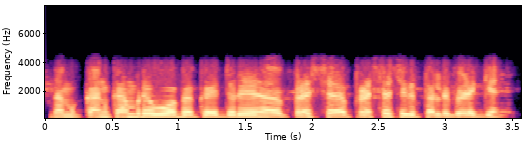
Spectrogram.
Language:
Kannada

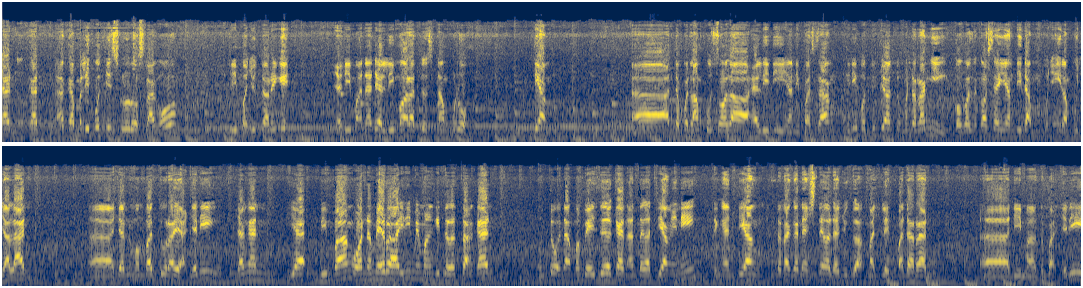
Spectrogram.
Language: Malay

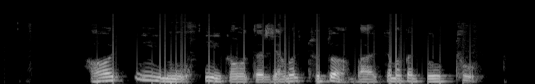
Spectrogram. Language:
Gawri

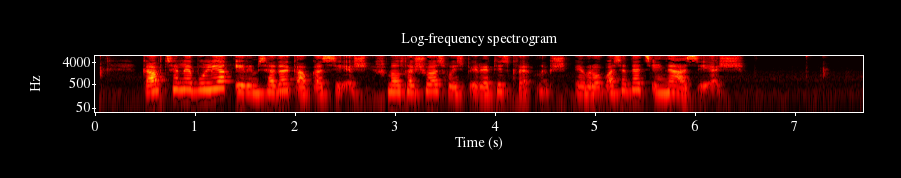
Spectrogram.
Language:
Georgian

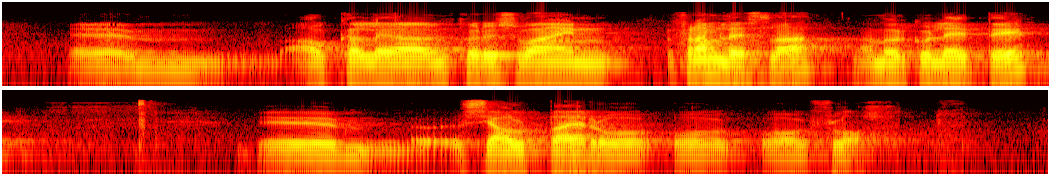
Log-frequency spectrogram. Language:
Icelandic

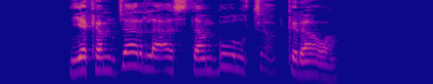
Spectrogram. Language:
Central Kurdish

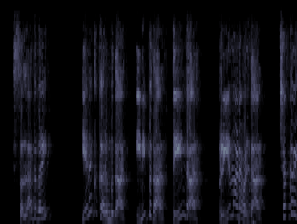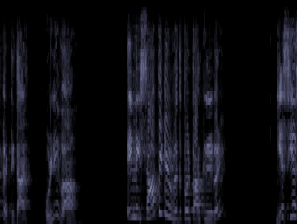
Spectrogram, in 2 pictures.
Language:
Tamil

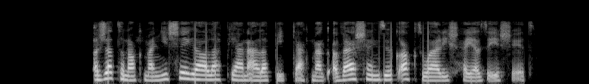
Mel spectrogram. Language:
Hungarian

